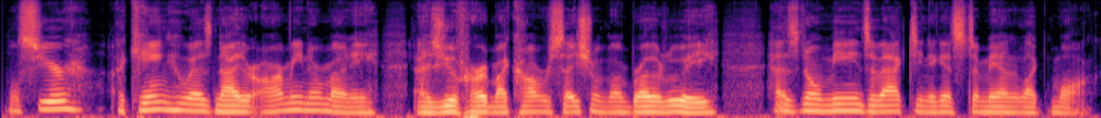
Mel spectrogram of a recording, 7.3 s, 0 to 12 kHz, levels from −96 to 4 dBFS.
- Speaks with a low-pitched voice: Yes, low, 130 Hz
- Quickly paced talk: Yes, fast, 235 wpm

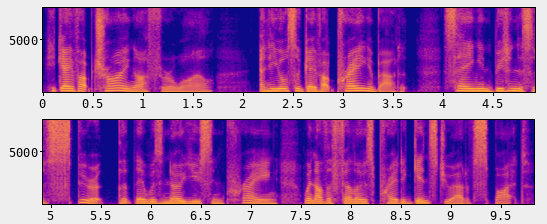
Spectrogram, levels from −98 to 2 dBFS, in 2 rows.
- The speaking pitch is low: No, medium, 180 Hz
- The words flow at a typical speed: No, fast, 215 wpm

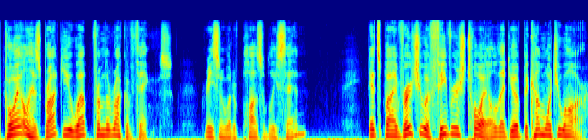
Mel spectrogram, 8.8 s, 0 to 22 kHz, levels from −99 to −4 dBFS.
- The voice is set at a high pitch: No, medium, 140 Hz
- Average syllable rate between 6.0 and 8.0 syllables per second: No, 5.4 syllables/s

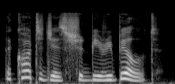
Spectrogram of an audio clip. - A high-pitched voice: Yes, high, 215 Hz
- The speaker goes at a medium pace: Yes, average, 170 wpm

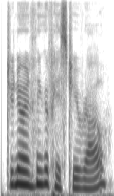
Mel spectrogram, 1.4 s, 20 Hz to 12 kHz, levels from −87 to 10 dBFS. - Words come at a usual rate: No, fast, 295 wpm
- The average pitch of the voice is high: Yes, high, 195 Hz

